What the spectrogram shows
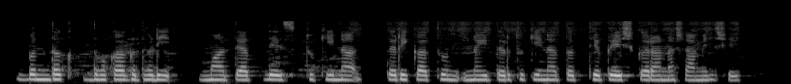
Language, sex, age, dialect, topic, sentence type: Marathi, female, 25-30, Northern Konkan, banking, statement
